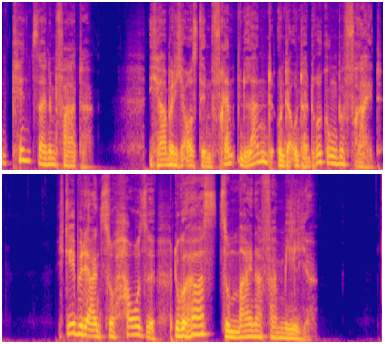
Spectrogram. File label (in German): Erzaehlung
